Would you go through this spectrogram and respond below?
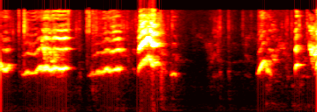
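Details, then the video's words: Male cockatiel whistling to stimulate a female to mate: clear, level whistled notes held about half a second each, a buzzy squawk, then short rising chirps after a pause. "تغريد طيور الكوكتيل ( الكروان ) لتحفيزها على التزاوج والانتاج"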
